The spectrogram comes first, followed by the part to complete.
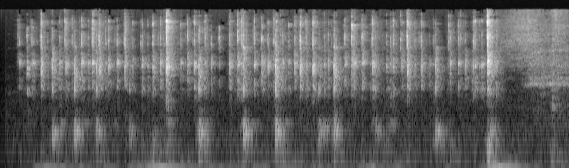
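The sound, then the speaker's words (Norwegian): Rapid, continuous typing on a computer keyboard, with crisp clicky keystrokes in quick bursts and a slightly louder key strike near the end. No one speaks. “Det er det dummeste jeg har sett i hele mitt liv, skrev jeg det.”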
